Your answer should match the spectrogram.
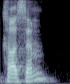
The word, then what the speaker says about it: Kasim: So my name is Kasim. It's an Arabic name, so you can't pronounce it. So you can just say Kasim.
